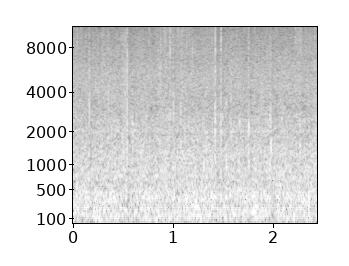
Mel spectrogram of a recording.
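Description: Heavy rain pours down in a dense, constant roar with no letup and no voices.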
